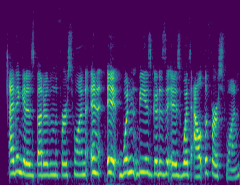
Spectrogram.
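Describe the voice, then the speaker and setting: Fairly quick speech from a woman with a high pitch. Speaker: podcast co-host. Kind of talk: casual chat. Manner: animated.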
